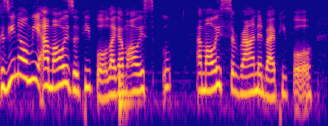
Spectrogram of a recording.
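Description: Her tone animated and her intonation lively, a woman speaks with an American accent in a dry, close sound with no echo on a very clean recording with a silent background. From San Diego, US. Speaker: podcast host and creator. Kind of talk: casual chat.

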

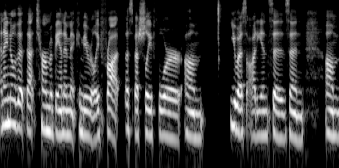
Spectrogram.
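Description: This woman has a plain, everyday voice, fairly low in pitch, with fairly even intonation at a moderate pace. The recording is very clean, with a silent background. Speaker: anthropologist and author. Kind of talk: interview answers.

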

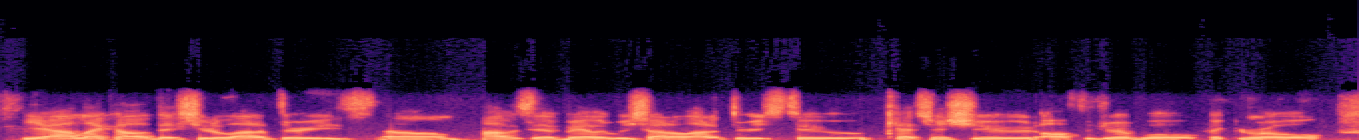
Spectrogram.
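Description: Speaking fairly quickly with hardly any pauses, a man with a very deep, low pitch keeps his loudness very even and his intonation fairly even over noticeable background noise. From New Orleans. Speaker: pro basketball rookie. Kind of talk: press conference.

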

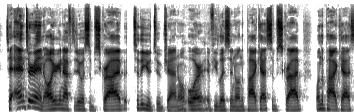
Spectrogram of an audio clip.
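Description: A man with a plain, everyday voice speaks at medium pitch and a fairly quick pace, with hardly any pauses. His pitch variation is ordinary, and the recording is very clean with a silent background. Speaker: podcast co-host. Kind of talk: casual podcast chat.

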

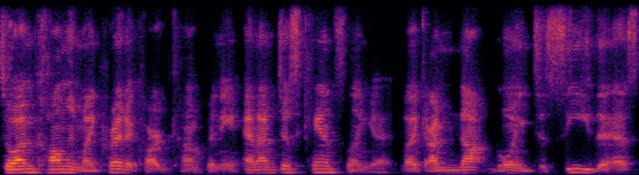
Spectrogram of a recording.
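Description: A man speaks at a moderate pace in a plain, everyday voice. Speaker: podcast co-host. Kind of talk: casual chat.

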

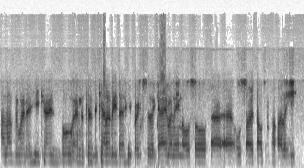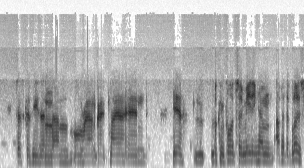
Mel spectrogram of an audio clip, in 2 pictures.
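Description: A man's medium-pitched, monotone voice at a fairly quick pace, with noticeable background noise. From Germany (Frankfurt). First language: German. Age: 20s. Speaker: rugby player. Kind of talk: interview. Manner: hesitant with fillers.

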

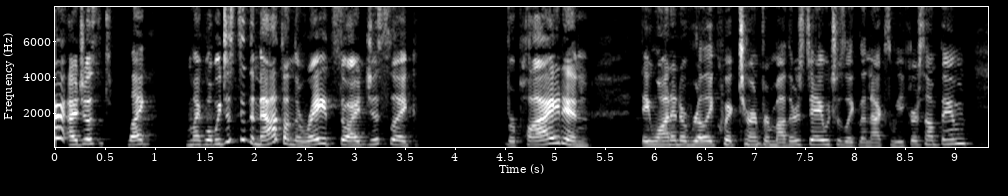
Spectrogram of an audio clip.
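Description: On a very clean recording with a silent background, a woman with an ordinary speaking voice talks fairly quickly at a fairly high pitch, with ordinary pitch variation. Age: 40s. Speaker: talent manager. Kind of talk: casual chat.

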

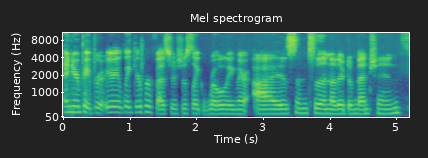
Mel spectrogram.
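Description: Using a plain, everyday voice, a woman speaks at a moderate pace with a fairly low pitch and fairly even intonation. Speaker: author and artist. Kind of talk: casual chat. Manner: rambling, filler-heavy.

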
